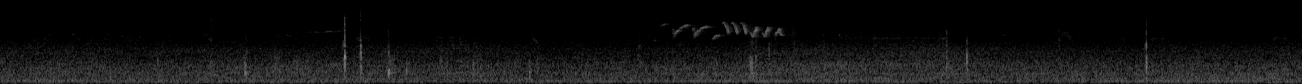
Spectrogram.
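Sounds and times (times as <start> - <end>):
faint outdoor background noise: 0.0 - 13.0
songbird down-slurred chirps: 6.5 - 8.0.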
